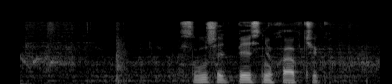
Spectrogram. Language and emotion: Russian, neutral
